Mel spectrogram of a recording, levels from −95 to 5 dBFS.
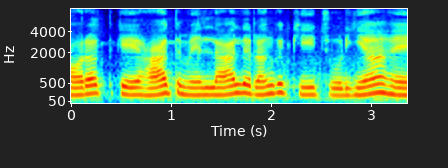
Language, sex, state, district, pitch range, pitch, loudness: Hindi, female, Maharashtra, Mumbai Suburban, 185-220 Hz, 190 Hz, -15 LUFS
